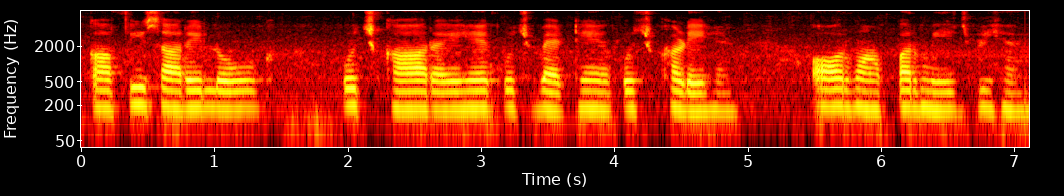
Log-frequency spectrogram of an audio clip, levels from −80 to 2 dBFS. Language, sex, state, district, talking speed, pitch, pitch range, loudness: Hindi, female, Uttar Pradesh, Shamli, 160 wpm, 175 Hz, 165-180 Hz, -18 LUFS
